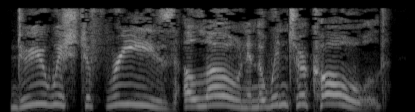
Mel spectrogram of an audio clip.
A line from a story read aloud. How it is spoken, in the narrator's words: he asked, raising his voice as the surrounding swarm hissed and jeered at her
